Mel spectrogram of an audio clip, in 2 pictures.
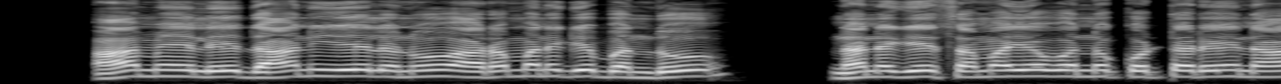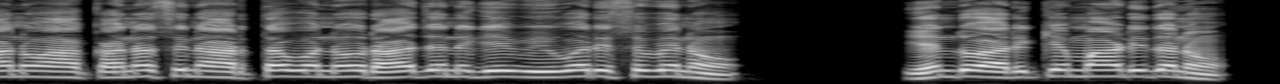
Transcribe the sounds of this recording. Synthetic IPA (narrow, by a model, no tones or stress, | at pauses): aːme̞ːle̞d̪aːnijeːlɐnuɐɾɐmɐniɡe̞bɐnd̪u | nɐnɐɡe̞sɐmɐjɐʋɐnːukɔʈːɐɾe̞naːnuaːkɐnɐsinɐːɾt̪ʰɐʋɐnːuɾaːd͡ʒɐniɡe̞ʋiʋɐɾisuʋe̞nu | e̞nd̪uɐɾike̞maːɽid̪ɐnu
